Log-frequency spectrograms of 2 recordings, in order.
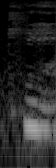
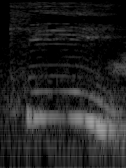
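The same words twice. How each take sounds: First: खी with a brief i; short i vowel. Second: खी higher, with a long held ee; long i vowel. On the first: Teacher drilling the kh series, short vowel in खी. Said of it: "छोटी ई की मात्रा". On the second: Teacher drilling the kh series, long vowel in खी. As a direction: stretch the ee in खी. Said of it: "बड़ी की मात्रा लगेगी". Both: Shown as a demonstration.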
